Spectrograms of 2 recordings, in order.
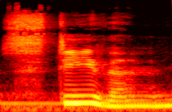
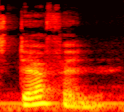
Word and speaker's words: Stefan: I don't like it when people call Stefan Steven, because that's totally wrong. Just in knowing who they're talking about. But Jennifer is more like, almost like she's saying, don't call him Stefan. His name is pronounced Stefan.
